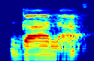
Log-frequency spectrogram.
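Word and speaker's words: गण: So in this case, Gana, Ga is Alpa Prana, Gha is Mahaprana. Gana and Ghana.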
